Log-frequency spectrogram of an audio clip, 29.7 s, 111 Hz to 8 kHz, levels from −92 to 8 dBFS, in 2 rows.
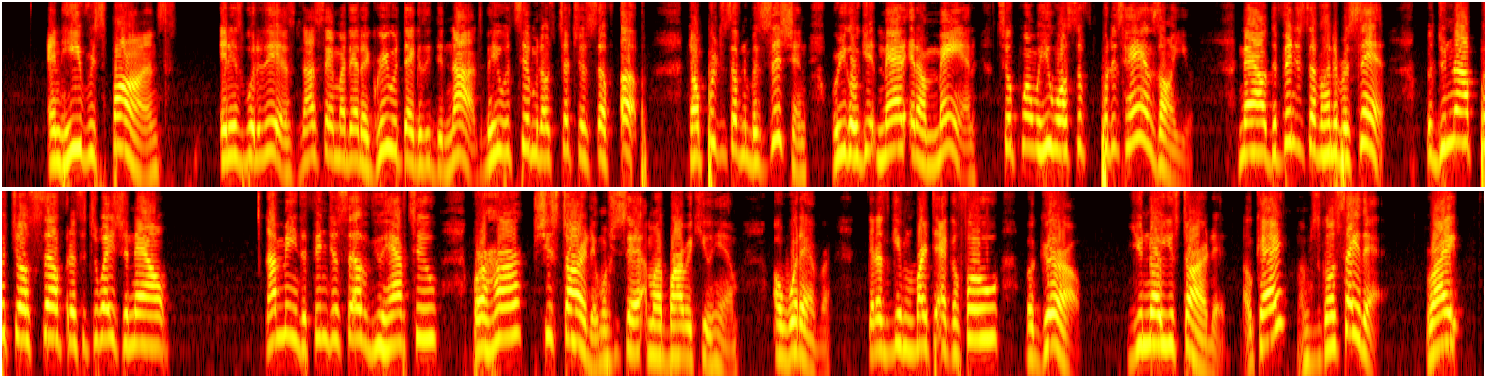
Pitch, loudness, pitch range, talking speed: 235 Hz, -19 LUFS, 210-270 Hz, 225 wpm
